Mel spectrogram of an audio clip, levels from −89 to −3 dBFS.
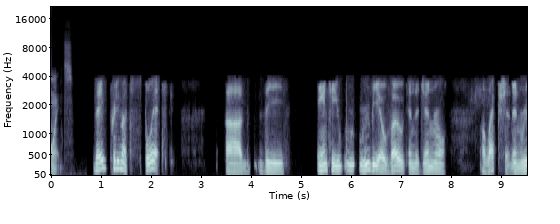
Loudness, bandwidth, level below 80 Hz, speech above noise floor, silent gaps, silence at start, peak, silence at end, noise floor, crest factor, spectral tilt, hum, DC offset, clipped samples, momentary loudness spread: -22 LUFS; 9 kHz; -56 dBFS; 61 dB; none; 0 s; -6 dBFS; 0 s; -82 dBFS; 16 dB; -8 dB/octave; none; under 0.1%; under 0.1%; 16 LU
